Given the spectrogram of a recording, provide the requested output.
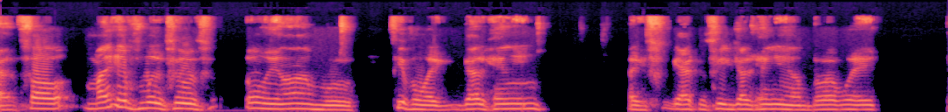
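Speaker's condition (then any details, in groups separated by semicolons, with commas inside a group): Cerebral palsy; present from birth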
